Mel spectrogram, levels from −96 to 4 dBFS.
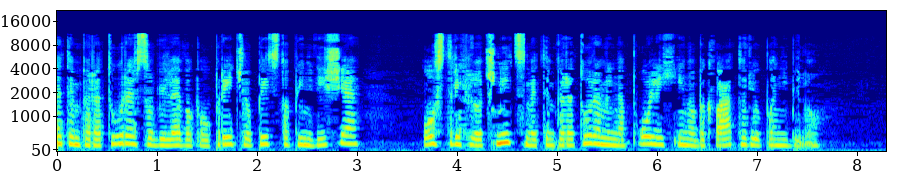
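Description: From start to finish the speech carries heavy codec damage. The top end sounds fake, and nothing comes through above about 11.1 kHz. The s sounds come out gritty and lispy, with a metallic sheen. That's most likely HE-AAC compression at a very low bitrate, somewhere around 12 kbps. The treble isn't the real signal but lower bands copied upward, so the harmonics don't line up with what's underneath.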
